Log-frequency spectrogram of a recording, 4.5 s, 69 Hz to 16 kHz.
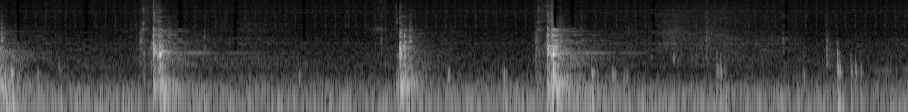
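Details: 1999 Mercedes S320 W140 in neutral: sharp single clicks, irregular and a second or more apart, as the driveshaft is turned by hand at the front flex disc to the transmission, which also clicks on gear changes; worn flex disc.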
